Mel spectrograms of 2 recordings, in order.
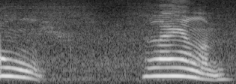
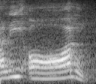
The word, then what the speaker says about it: lion: คิว ครับ สิงโต อ่ะ มัน ต้อง ไลออน ไลออน เสียง ตอ อุย ไล่ ต้อน อะไร น่ะ แม่ อ่าน ว่า ลีออน แม่ อยาก เถียง ุม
